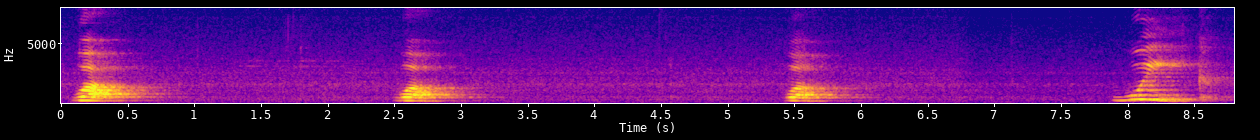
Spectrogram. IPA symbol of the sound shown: w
